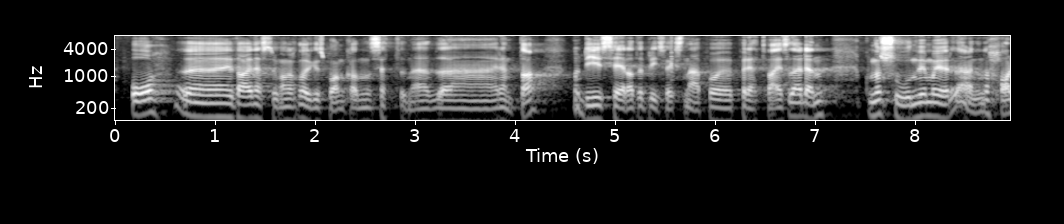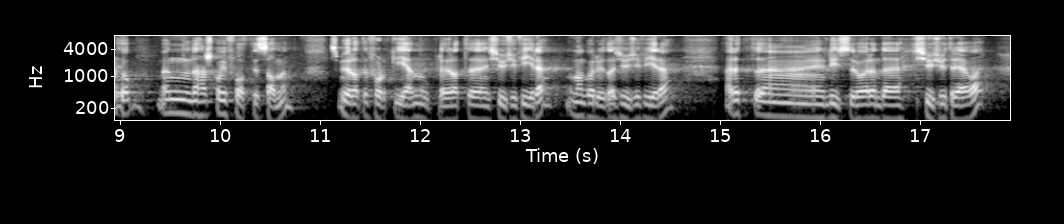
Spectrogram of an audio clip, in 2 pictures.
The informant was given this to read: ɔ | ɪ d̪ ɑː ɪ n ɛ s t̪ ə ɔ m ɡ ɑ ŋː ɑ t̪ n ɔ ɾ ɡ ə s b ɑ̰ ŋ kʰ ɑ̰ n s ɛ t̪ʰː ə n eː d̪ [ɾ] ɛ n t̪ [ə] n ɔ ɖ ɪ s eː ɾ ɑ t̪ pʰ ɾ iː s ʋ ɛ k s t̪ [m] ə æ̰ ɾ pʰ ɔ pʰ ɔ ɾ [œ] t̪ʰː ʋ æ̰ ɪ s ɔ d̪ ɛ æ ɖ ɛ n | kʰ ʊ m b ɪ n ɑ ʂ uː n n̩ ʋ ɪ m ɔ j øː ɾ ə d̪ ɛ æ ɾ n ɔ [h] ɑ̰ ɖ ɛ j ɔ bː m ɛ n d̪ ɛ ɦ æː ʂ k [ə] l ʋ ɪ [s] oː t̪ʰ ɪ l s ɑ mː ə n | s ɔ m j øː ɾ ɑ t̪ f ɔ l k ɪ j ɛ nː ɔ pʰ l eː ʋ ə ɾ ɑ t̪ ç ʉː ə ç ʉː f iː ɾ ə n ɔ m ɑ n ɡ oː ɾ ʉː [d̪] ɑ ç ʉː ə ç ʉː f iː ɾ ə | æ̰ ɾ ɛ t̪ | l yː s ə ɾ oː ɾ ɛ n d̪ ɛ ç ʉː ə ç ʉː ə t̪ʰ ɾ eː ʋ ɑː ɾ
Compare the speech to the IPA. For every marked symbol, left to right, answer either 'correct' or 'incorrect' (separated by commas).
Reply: correct, incorrect, incorrect, incorrect, correct, incorrect, incorrect, incorrect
